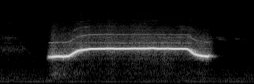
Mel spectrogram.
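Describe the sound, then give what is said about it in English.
A single loud whistle made by a person imitating a naval boatswain's call, the sound made when someone boards a ship, done when dinner is ready: it starts low, slides up to a steady high note held for over a second, then drops away at the end, with nothing else around it. “which is like the sound they make when someone boards a ship.”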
